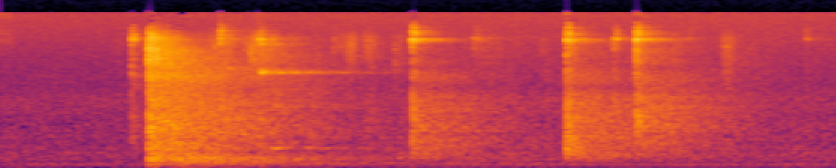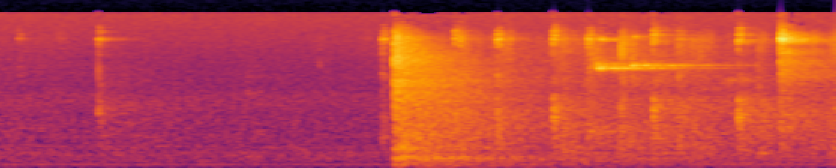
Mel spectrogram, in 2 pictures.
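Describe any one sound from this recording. A ping-pong ball clicks sharply off paddles and a table, echoing through a large hall.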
